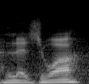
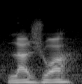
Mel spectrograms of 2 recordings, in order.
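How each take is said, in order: The two takes are said the same way.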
